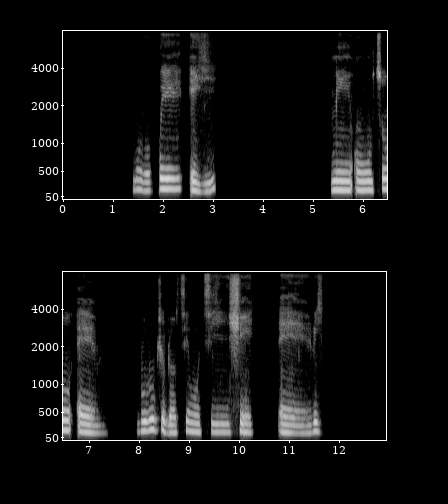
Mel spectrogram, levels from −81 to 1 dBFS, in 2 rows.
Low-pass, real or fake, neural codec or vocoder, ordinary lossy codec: none; fake; codec, 16 kHz, 4 kbps, FunCodec, trained on Chinese and English, 50 frames a second; none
